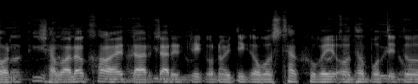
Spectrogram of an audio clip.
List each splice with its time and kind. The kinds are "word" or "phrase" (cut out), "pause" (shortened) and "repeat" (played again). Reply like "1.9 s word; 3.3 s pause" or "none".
none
